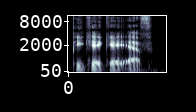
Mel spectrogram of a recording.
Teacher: if you put your hand gently on your throat while you make those sounds, you won't feel any vibration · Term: voiceless sounds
